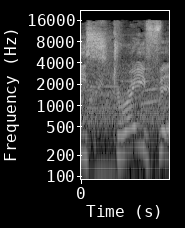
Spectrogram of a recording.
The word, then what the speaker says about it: Strafen: It was held in mid-December, and your winner, IB Straffen, or is it IB Strafen? You've got the pronunciation guy. IB Strafen. Strafen. My bad, Mr.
